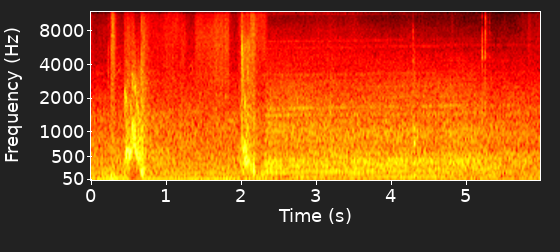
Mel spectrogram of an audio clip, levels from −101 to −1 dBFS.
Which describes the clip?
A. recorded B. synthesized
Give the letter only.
A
